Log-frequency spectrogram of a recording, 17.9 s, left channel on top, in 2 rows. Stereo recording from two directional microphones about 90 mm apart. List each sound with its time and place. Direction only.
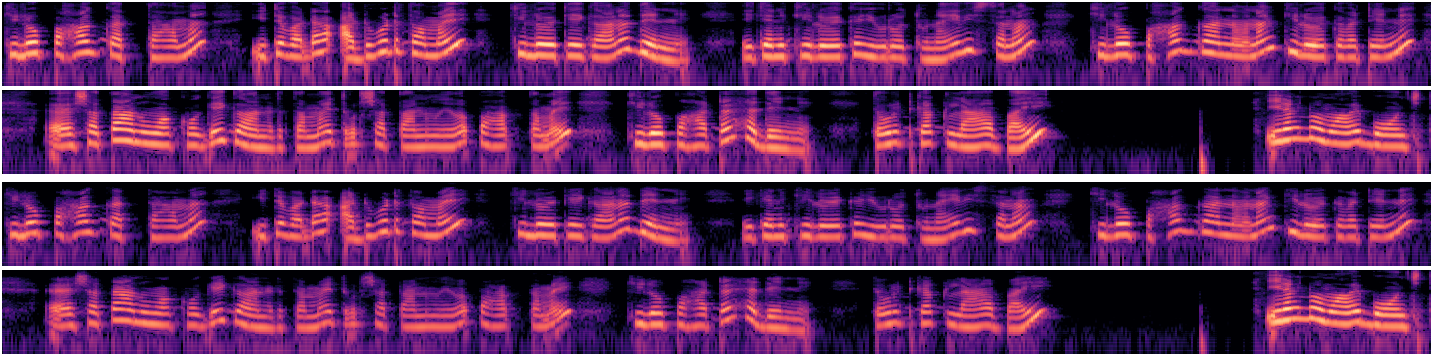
0.0 s a woman's voice: 30° left (ahead or behind)
16.8 s speech: centre (ahead or behind)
